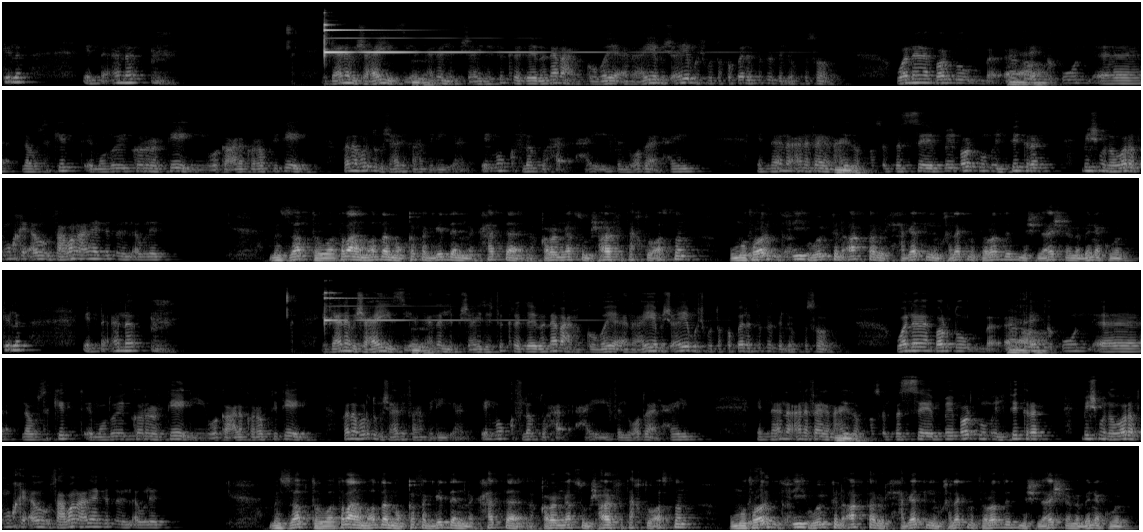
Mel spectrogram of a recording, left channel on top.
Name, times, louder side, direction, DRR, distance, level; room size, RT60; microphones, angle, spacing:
voice 1, 0.0-1.7 3.0-7.0 7.4-8.3 8.5-18.3 18.5-24.3 30.2-30.7, right 1 dB, 65° right, 6 dB, 1.9 m, -39 dB
sound 1, 3.2-6.0, left 14 dB, 65° left, 1.1 m, -26 dB
voice 2, 10.0-10.4 19.7-20.0 25.1-29.7 30.1-34.0, right 1 dB, 30° right, 6 dB, 0.9 m, -31 dB
12.0 x 8.9 x 3.5 m, 0.35 s
head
